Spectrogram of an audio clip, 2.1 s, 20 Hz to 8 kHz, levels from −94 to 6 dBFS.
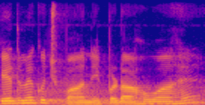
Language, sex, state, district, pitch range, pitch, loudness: Hindi, male, Uttar Pradesh, Shamli, 135-195 Hz, 155 Hz, -15 LUFS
